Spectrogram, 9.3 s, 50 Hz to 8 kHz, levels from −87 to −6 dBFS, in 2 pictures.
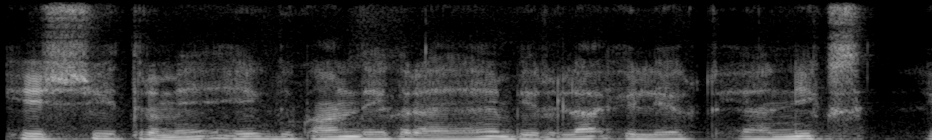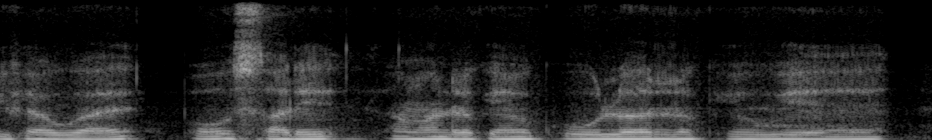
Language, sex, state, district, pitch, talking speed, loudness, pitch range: Hindi, male, Uttar Pradesh, Etah, 130 Hz, 140 wpm, -34 LUFS, 125-140 Hz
